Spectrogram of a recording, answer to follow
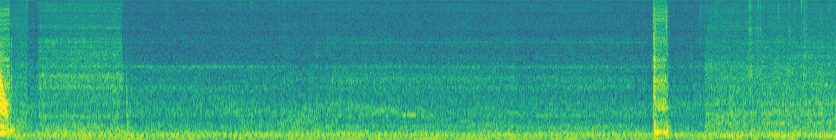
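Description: Brother ScanNCut machine's motors running steadily while its carriage drives a felt-tip fabric pen across the mat, drawing an outline. A short voice-like sound cuts in just before ten seconds in.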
